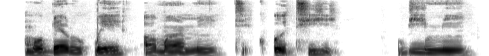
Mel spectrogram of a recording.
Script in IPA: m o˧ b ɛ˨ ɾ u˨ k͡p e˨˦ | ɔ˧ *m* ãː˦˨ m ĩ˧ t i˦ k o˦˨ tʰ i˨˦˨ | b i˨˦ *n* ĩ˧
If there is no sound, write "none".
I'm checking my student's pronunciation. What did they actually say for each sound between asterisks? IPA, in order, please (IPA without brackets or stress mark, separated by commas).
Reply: m, m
